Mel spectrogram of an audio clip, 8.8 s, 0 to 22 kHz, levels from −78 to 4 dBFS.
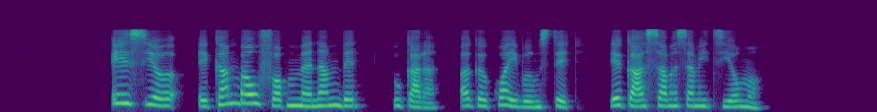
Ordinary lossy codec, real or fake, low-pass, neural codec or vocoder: MP3, 64 kbps; fake; 7.2 kHz; codec, 16 kHz, 0.3 kbps, FocalCodec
